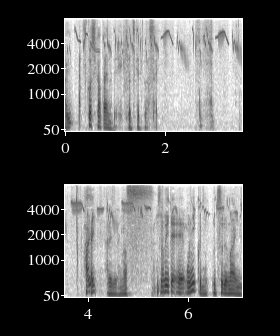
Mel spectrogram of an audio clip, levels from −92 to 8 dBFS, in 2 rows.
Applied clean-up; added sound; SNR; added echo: neural mask model RNNoise.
